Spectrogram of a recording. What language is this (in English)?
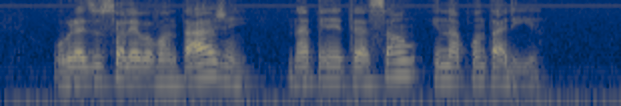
Portuguese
